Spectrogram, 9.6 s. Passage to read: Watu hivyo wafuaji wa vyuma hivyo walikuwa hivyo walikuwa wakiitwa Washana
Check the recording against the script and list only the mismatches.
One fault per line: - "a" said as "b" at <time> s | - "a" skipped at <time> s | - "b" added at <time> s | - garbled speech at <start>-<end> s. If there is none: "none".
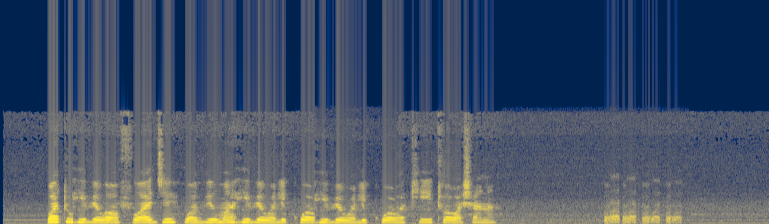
none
